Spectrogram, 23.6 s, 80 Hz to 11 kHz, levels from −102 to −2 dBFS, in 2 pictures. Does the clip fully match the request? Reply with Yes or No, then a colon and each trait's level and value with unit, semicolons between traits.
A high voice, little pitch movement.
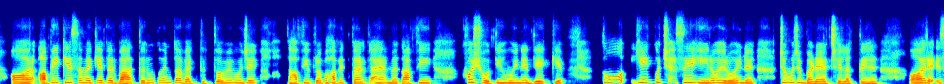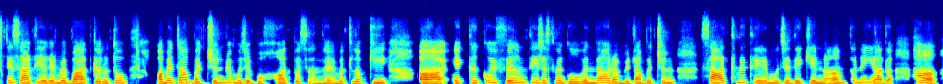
Yes: very high, 255 Hz; narrow, 2.3 semitones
